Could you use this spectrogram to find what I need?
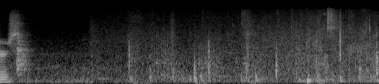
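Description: Footsteps tap on a wooden floor.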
